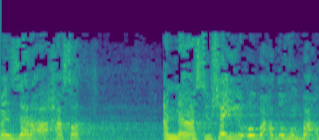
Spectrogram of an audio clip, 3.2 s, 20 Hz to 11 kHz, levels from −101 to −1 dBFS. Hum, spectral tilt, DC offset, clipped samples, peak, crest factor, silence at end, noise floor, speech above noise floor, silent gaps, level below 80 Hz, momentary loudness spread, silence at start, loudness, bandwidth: none; -4 dB/octave; under 0.1%; under 0.1%; 0 dBFS; 18 dB; 0 s; -39 dBFS; 22 dB; none; -46 dBFS; 9 LU; 0 s; -18 LUFS; 8.8 kHz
